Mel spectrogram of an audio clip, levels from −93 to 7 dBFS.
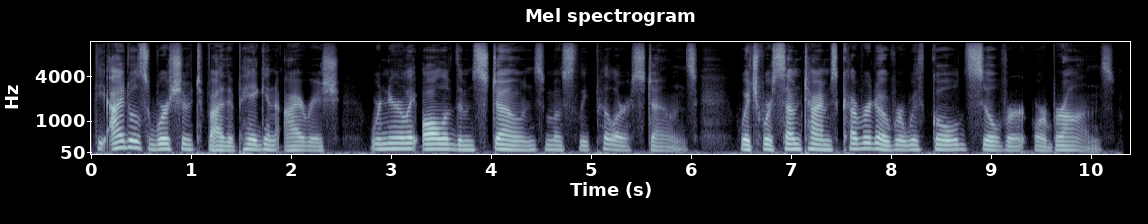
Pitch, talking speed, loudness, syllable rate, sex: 140 Hz, 150 wpm, -21 LUFS, 5.0 syllables/s, female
